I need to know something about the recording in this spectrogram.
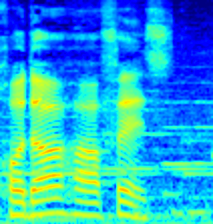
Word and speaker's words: خدا حافظ: This is the pronunciation. Khoda Hafiz.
